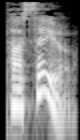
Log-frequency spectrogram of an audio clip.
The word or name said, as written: paseo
